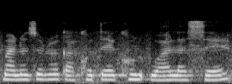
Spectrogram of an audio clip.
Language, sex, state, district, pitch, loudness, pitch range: Assamese, female, Assam, Kamrup Metropolitan, 215 Hz, -12 LUFS, 210-225 Hz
